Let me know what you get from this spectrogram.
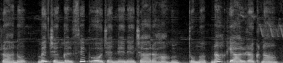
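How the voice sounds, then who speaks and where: A woman voicing a caring, gentle young husband sparrow in a children's cartoon. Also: on the low side, fairly even intonation, moderate pace, lightly acted. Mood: reassuring.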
